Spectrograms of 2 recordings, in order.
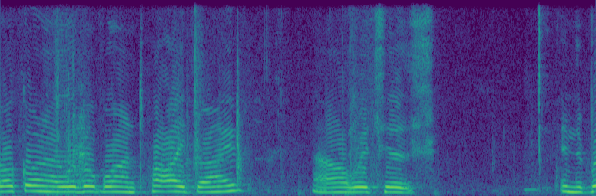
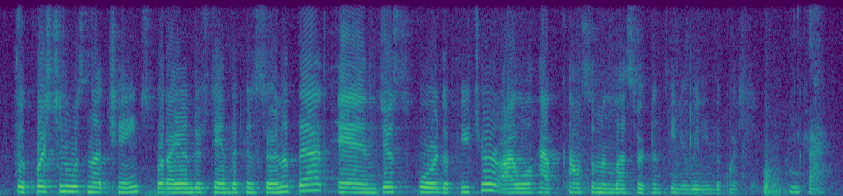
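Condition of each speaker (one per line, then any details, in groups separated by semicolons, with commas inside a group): Cerebral palsy; unable to type
No condition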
